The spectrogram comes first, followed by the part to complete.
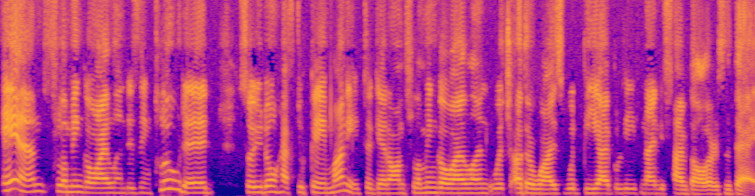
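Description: A woman's medium-pitched voice at a very fast pace, with ordinary pitch variation and hardly any pauses. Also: dry, close sound with no echo. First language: not English. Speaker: travel reviewer guest. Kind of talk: casual interview.

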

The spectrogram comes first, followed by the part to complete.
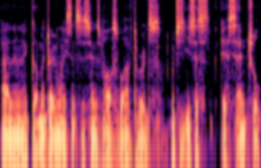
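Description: Noticeable background noise sits behind a man whose very deep, low voice stays monotone and flat. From Scotland, Aberdeen. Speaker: film camera trainee. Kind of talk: casual chat.

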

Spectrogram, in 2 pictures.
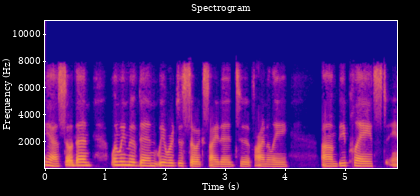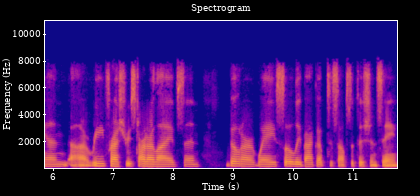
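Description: An ordinary speaking voice from a woman, fairly low in pitch, with lively intonation and a moderate pace. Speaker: paranormal house owner. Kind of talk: casual interview chat. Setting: radio call-in, remote.

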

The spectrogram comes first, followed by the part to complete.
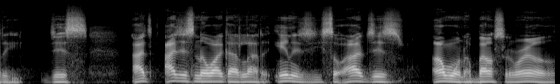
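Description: With an American accent, a man talks at a moderate pace and medium pitch with fairly even intonation in an unremarkable speaking voice, on a very clean recording with a silent background. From Texas. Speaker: military veteran and truck driver. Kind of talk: casual interview.

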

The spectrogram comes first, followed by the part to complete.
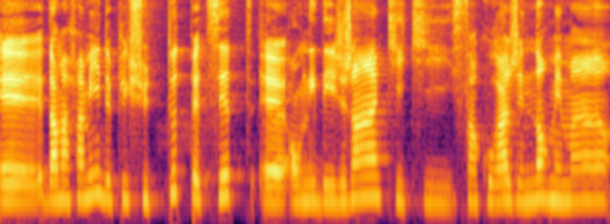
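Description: In a Quebec accent, a woman talks at a moderate pace and medium pitch with fairly even intonation, recorded very cleanly against a silent background. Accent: Québécois French. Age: 20s. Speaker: podcast guest. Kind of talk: casual chat.

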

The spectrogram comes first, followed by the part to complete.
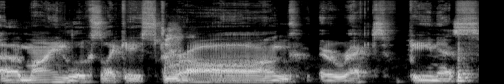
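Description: A man in a put-on character voice at a very slow pace. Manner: dopey, comedic.

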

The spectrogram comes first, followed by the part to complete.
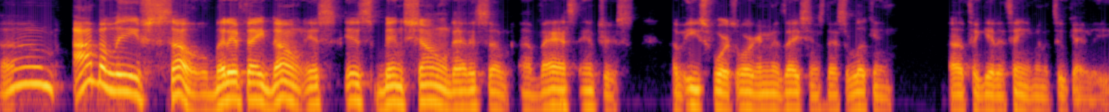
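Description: A man with an American accent, very deep, low pitch, moderate pace, big swings in loudness. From Ohio, US Midwest (Dayton). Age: 40s. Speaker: esports gamer and Navy veteran. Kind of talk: casual interview. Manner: laid-back, flat; halting, many fillers.

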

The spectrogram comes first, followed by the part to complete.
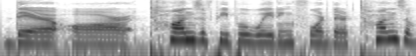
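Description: This woman has an Eastern European accent and a medium pitch. She talks at a moderate pace with ordinary pitch variation. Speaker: travel guest. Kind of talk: casual chat. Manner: nervous.

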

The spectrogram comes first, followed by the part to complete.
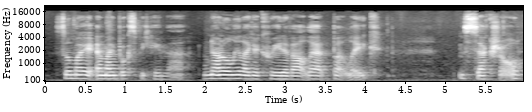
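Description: Against noticeable background noise, a woman with a fairly low pitch speaks fairly slowly in a monotone, flat intonation. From South Africa, Cape Town; later Toronto. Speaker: author and brand ambassador. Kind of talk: casual interview chat.

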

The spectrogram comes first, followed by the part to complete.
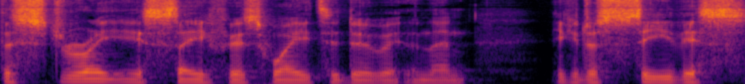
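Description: On a very clean recording with a silent background, a man with a British accent talks at a moderate pace in a very deep, low pitch. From UK. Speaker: podcast host, guest. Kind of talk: casual chat.

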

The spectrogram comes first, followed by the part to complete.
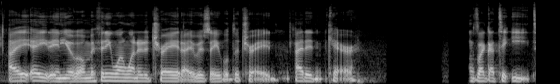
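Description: A woman's very deep, low voice at a very fast pace, with lively intonation and very even loudness. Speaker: military veteran and author. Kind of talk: interview.

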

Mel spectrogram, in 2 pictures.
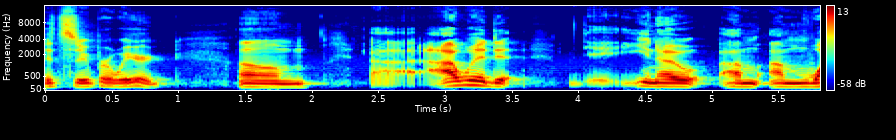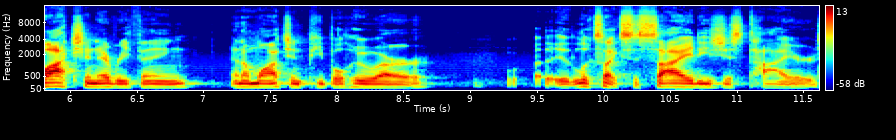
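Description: A man's fairly low voice in a Southern US accent, with fairly even intonation, a fairly slow pace and long, frequent pauses. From Mississippi. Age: 30s. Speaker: pastor. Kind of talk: casual chat. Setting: studio. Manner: halting.

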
